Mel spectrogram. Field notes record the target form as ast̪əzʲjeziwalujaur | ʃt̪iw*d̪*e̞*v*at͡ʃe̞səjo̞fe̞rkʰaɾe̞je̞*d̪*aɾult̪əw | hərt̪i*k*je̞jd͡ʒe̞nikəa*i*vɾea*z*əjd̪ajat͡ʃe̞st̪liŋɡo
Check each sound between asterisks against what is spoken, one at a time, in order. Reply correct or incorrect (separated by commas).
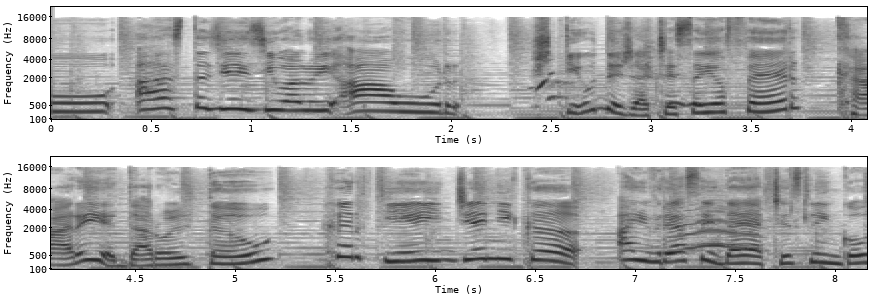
correct, incorrect, correct, incorrect, incorrect, incorrect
